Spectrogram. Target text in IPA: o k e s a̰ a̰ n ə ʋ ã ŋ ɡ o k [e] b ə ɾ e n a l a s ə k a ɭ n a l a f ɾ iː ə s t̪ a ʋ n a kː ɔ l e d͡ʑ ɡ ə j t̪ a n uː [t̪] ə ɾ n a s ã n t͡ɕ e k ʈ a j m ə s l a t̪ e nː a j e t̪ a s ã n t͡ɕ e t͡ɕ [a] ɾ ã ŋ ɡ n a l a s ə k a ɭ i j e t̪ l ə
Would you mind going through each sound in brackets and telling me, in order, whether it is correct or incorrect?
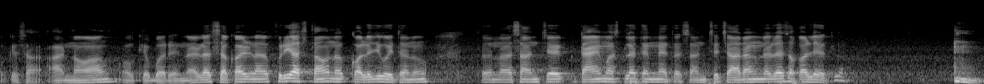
correct, correct, correct

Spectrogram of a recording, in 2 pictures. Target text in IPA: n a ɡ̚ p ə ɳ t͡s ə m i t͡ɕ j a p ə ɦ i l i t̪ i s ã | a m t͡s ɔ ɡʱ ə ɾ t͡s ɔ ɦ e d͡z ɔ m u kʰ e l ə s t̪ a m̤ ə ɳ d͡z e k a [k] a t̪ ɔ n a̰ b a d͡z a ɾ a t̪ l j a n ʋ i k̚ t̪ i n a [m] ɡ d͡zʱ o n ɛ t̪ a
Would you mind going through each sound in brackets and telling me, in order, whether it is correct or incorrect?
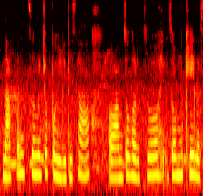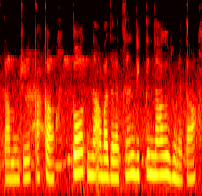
correct, incorrect

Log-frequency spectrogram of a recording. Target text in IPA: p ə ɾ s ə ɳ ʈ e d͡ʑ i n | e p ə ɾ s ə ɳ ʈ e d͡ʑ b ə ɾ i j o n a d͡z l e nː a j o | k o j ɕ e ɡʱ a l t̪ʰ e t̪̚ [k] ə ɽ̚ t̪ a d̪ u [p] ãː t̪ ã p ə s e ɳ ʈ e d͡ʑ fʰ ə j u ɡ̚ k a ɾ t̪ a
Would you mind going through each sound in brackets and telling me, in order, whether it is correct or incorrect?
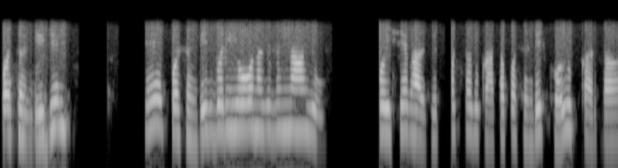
incorrect, incorrect

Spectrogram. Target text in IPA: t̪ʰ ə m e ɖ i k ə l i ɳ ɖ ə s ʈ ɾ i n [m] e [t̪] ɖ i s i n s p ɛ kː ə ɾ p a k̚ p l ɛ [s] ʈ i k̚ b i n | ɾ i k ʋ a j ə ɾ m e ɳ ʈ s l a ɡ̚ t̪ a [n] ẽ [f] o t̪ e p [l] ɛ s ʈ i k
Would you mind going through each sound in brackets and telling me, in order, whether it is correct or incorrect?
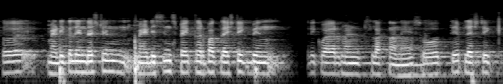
correct, incorrect, correct, correct, incorrect, correct

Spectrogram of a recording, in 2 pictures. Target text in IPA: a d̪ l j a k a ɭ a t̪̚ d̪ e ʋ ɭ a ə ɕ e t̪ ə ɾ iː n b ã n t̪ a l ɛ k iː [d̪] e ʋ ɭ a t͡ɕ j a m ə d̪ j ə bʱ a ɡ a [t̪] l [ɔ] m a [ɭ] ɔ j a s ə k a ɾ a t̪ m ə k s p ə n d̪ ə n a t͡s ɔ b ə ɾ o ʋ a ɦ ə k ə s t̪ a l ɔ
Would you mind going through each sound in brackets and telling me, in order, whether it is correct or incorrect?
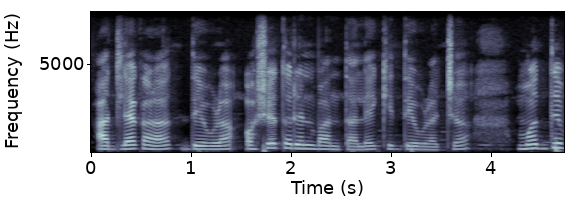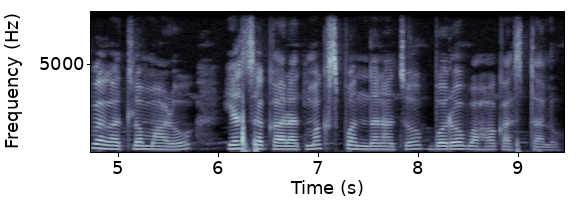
correct, correct, correct, correct

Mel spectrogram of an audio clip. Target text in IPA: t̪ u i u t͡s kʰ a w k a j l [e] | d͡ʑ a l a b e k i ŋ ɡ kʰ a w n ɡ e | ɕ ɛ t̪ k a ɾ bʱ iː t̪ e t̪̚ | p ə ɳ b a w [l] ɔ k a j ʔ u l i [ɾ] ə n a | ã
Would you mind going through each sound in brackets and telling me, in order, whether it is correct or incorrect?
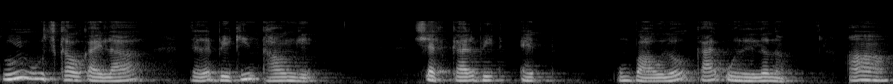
incorrect, correct, incorrect

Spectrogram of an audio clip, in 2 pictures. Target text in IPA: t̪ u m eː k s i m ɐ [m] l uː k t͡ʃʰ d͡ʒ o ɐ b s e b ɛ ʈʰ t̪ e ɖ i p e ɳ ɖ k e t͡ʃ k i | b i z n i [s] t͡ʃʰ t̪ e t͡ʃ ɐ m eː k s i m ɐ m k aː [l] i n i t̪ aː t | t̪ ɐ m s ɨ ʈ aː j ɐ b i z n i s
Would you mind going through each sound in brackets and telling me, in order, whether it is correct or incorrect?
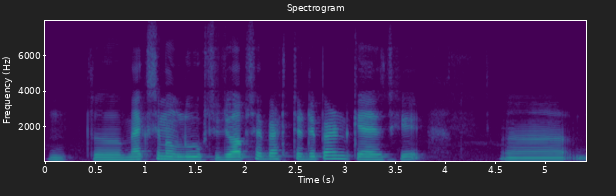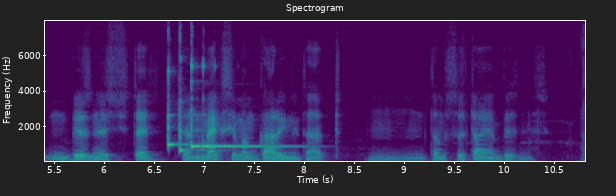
correct, correct, incorrect

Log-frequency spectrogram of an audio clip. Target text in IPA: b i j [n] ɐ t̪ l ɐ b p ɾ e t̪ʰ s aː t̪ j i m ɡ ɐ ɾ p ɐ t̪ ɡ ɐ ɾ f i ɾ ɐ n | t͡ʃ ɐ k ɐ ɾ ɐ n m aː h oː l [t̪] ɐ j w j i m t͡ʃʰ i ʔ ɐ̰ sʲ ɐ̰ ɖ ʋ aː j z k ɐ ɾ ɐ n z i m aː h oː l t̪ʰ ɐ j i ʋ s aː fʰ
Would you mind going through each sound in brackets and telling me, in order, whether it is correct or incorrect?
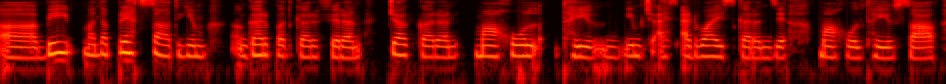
incorrect, incorrect

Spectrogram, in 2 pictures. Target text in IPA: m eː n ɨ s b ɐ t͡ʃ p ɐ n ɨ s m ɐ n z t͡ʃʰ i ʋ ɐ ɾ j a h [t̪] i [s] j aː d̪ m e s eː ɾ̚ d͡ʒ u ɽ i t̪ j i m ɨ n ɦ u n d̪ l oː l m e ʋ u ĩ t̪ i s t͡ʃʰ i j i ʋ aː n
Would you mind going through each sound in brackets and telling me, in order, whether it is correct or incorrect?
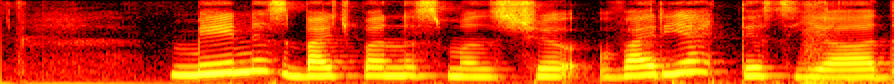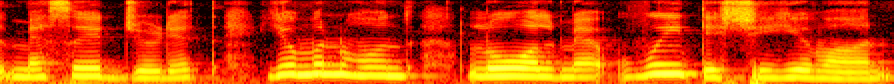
correct, correct

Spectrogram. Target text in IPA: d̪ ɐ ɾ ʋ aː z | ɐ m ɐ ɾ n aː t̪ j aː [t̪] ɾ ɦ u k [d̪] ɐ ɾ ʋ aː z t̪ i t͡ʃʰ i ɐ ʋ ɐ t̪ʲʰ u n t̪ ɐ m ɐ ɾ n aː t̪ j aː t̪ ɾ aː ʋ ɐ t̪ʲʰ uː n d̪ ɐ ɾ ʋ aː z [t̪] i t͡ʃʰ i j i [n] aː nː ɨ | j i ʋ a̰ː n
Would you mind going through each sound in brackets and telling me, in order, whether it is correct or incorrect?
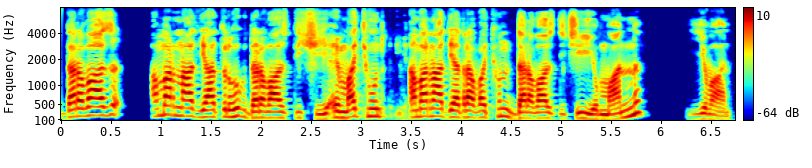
correct, correct, correct, incorrect

